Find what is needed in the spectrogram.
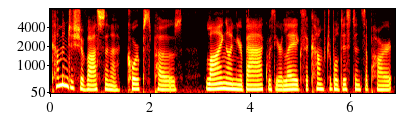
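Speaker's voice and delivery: ordinary talk, nothing marked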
